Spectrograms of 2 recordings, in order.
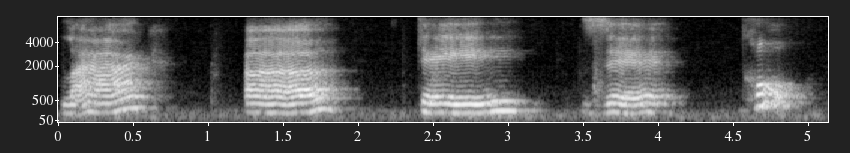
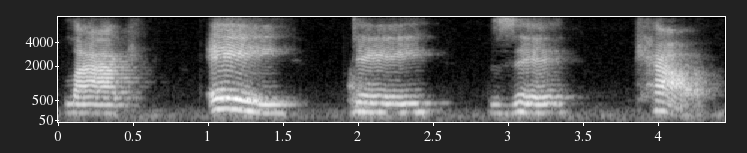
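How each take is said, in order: First: LACK, A, DAY, ZI, COL as separate beats, A as "uh"; natural vowels in "lack a day zi col", drawn apart; syllable by syllable. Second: "lack, a, day, zi, cow" in separate syllables, A as a long "ay"; spell-it-out sounding of "lack a day zi cow", full vowels, last one "cal"; thinking pronunciation. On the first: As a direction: say "lack, a, day, zi, col" as heard, pausing after each syllable. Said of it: "Let's say the syllables". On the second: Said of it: "you're gonna think". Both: Shown as a demonstration.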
